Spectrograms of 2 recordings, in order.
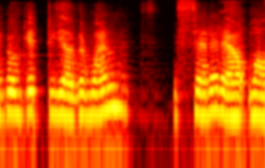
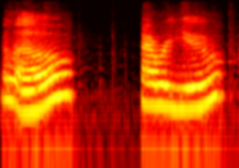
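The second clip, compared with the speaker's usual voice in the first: cheery character voice; 8 semitones higher, 5 dB louder, slower than usual. Pretend. Greets the stag in a voice.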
